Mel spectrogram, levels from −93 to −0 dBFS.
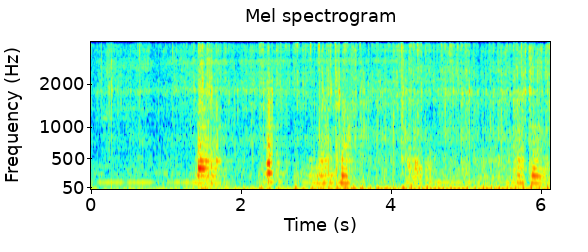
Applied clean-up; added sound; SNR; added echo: neural separator model SepFormer WHAMR!.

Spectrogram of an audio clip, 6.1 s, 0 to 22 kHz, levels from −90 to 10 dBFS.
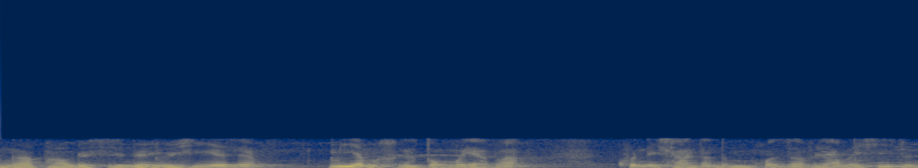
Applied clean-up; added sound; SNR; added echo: none; none; none; none.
